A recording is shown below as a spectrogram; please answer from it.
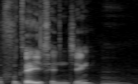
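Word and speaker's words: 不逞鮮人: 독립운동가 또는 독립운동에 심정적으로 동조하는 사람들, 이들을 묶어서 이제 일본 발음으로 후데이 센징, 불령선인이라고 그랬어요.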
